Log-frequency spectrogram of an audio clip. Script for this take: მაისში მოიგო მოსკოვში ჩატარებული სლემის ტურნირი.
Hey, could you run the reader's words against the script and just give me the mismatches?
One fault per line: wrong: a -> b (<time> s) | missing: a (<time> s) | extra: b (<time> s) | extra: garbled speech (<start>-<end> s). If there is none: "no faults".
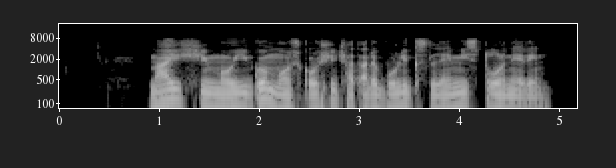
no faults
